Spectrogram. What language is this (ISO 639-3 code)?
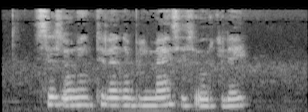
uzb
